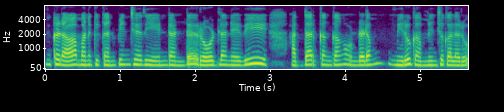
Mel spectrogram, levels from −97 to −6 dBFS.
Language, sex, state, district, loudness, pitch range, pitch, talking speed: Telugu, female, Andhra Pradesh, Srikakulam, -16 LUFS, 200-225 Hz, 210 Hz, 105 wpm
